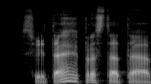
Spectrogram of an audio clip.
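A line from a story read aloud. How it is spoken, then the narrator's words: Sigh. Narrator (Russian): вздохнул я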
